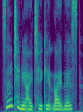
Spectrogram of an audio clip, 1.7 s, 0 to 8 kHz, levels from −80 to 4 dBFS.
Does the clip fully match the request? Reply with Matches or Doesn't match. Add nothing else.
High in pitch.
Matches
